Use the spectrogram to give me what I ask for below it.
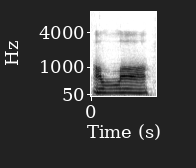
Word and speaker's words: Allah: And the ruling is, whatever the sound is before the lam of Allah, i.e. the shaddad lam, if it's a fatha, as we would read it in this case, then the lam of Allah is read as tafkhim. And remember, the tafkhim sounds are heavy, i.e. full mouth.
